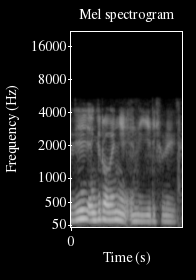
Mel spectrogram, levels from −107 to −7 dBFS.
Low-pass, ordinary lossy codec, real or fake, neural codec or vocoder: 5.4 kHz; none; real; none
